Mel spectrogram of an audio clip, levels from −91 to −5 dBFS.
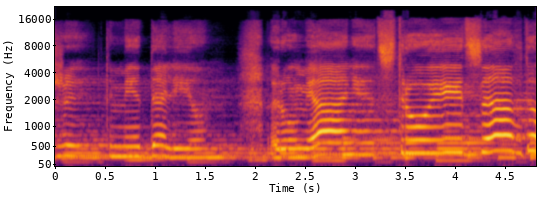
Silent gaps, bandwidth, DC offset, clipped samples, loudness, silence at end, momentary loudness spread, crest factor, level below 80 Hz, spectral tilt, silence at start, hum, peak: none; over 20 kHz; under 0.1%; under 0.1%; -18 LUFS; 0 s; 13 LU; 16 dB; -64 dBFS; -2 dB/octave; 0 s; none; -2 dBFS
